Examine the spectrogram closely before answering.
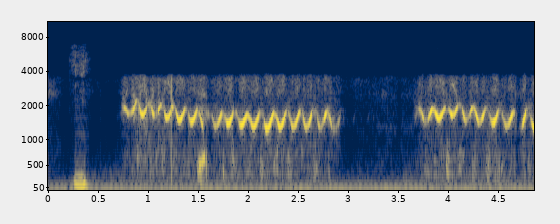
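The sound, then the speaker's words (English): A screech owl gives two long, quavering whinny calls, each a wavering tremolo that slowly descends, separated by a short pause. The calls are clear, with a low steady hum beneath. “A screech owl.”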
